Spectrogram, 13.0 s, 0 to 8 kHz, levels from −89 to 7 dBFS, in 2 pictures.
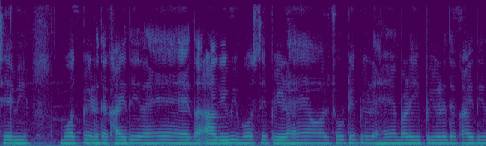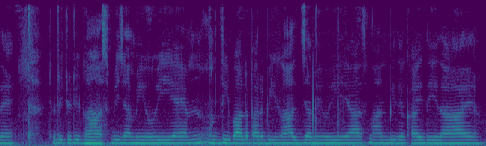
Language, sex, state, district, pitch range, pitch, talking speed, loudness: Hindi, female, Chhattisgarh, Kabirdham, 180-185 Hz, 185 Hz, 200 wpm, -44 LUFS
